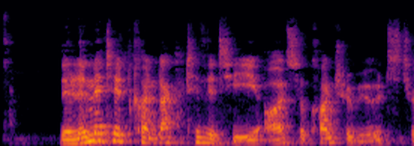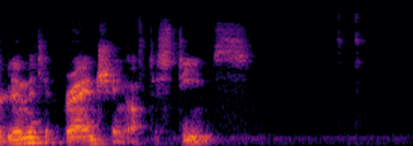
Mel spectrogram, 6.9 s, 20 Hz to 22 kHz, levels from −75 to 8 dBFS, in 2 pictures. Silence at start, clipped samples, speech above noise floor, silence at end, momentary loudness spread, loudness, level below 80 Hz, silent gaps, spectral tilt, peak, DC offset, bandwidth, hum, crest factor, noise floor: 0.05 s; under 0.1%; 42 dB; 0.45 s; 14 LU; -19 LUFS; -56 dBFS; none; -5.5 dB/octave; -2 dBFS; under 0.1%; 14.5 kHz; none; 18 dB; -60 dBFS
